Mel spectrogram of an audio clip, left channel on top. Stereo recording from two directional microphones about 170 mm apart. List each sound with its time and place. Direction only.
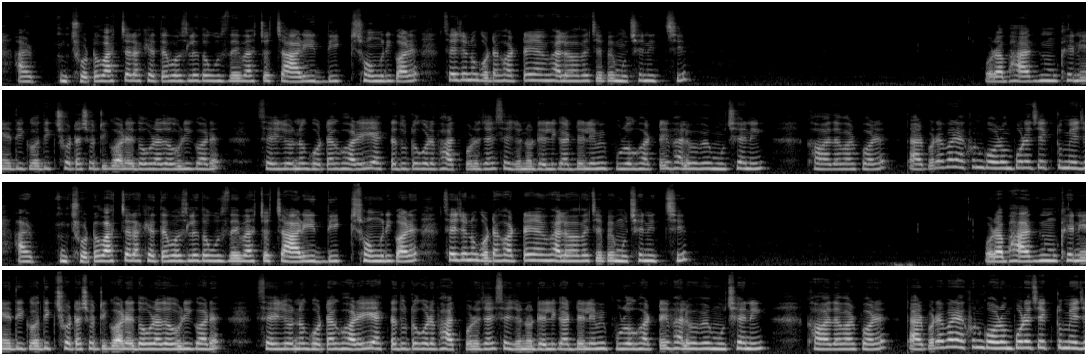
0.0 s speech: 20° right (ahead or behind)
9.6 s speech: 30° right (ahead or behind)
